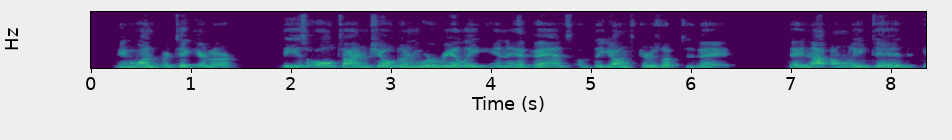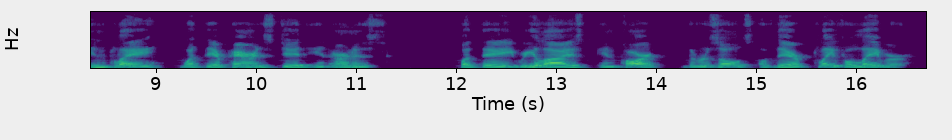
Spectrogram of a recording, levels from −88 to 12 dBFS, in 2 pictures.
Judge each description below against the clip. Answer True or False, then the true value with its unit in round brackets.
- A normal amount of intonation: True (4.1 semitones)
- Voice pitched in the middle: True (150 Hz)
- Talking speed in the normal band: True (145 wpm)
